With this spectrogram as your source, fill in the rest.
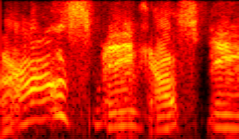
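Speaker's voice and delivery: very high, slow, drawn-out imp voice. Voicing a small imp that scuttles out before the heroes: voicing an imp. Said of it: "Speak, imp".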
